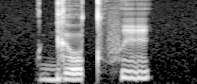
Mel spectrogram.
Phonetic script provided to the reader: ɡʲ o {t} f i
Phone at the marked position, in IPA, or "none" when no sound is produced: t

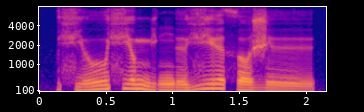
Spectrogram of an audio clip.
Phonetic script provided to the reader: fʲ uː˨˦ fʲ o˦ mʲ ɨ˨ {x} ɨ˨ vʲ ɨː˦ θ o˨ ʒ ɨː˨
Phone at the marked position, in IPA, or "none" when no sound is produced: ŋ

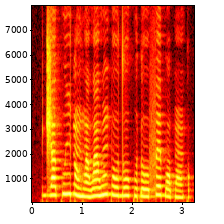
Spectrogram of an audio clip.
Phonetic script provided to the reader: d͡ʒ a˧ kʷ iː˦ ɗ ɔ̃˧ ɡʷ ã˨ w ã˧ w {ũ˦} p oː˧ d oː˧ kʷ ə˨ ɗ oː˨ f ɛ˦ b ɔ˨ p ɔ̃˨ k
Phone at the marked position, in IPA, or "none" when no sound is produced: ũ˦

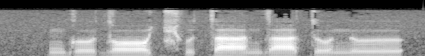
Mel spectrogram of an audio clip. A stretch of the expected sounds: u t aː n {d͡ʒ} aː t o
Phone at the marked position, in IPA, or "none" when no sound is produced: d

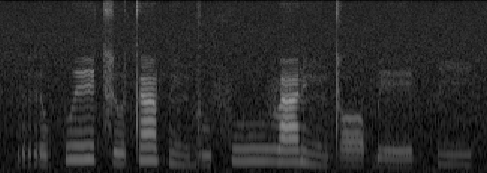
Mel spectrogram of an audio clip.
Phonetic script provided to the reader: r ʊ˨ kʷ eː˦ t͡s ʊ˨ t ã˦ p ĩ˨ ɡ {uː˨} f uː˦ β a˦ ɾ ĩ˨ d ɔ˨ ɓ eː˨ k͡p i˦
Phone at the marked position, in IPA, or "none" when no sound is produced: u˨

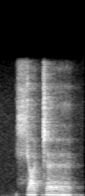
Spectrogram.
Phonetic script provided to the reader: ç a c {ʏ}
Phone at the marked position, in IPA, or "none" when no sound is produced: ɛ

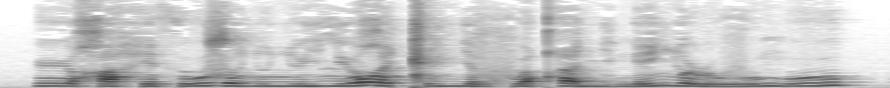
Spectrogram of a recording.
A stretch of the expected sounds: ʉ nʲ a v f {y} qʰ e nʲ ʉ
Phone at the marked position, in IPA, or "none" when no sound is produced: u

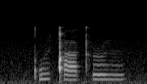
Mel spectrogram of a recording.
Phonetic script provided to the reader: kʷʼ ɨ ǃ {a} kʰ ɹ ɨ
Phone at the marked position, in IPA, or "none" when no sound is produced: a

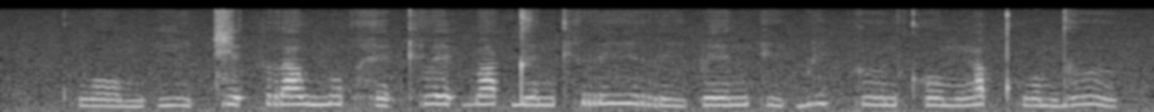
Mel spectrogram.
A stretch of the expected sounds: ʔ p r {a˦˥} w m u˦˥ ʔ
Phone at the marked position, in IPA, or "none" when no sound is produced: a˥˩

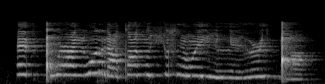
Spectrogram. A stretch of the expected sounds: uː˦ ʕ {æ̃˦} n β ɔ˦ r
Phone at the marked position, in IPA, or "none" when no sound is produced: æ̃˦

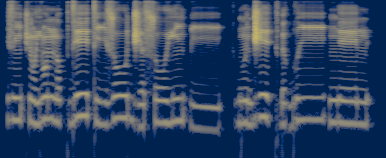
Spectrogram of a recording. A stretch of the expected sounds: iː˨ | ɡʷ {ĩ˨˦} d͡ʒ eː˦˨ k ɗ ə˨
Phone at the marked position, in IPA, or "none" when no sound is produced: ĩ˨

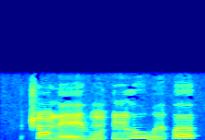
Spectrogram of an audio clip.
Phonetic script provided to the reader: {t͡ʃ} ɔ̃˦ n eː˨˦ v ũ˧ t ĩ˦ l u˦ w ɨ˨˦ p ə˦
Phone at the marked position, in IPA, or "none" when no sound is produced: t͡ʃ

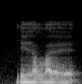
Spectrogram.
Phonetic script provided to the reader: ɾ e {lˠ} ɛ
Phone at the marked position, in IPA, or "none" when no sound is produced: lˠ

